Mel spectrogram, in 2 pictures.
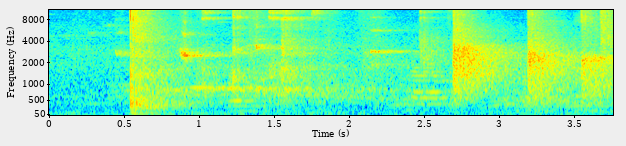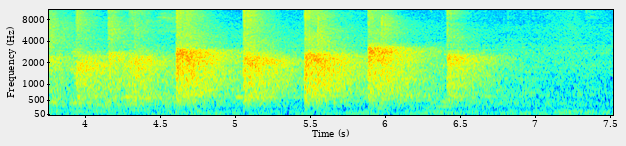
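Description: A table tennis ball clicks back and forth in quick bounces, echoing in a large hall.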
